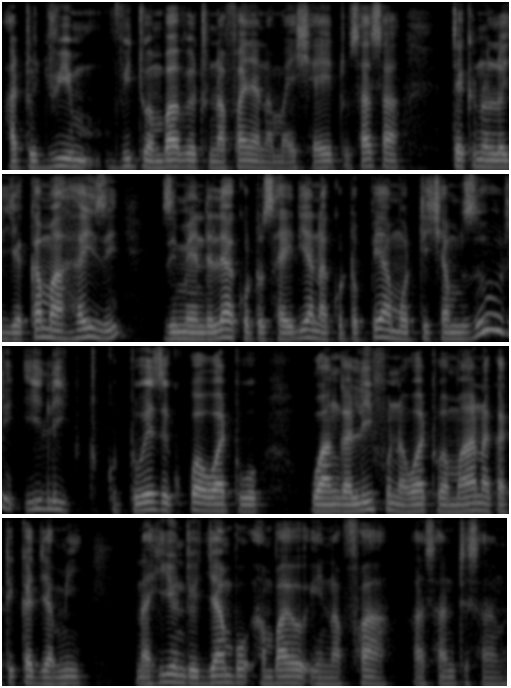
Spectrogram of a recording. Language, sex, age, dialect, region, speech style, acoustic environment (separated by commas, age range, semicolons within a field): Swahili, male, 25-34, Kenya - Nairobi Sheng-influenced, Kenya, happy, silence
